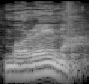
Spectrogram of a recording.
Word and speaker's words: morena: Now, I think in Espanol it is pronounced Morena.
